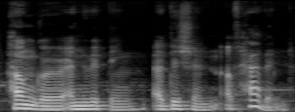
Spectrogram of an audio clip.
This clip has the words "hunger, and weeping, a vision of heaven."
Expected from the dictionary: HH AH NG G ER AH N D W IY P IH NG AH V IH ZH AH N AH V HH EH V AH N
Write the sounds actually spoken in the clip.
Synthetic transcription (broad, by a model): HH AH NG G ER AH N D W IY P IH NG AH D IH SH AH N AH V HH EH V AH N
